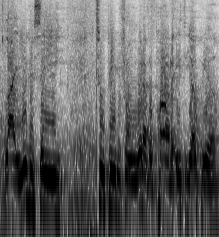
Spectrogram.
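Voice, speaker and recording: A man, talking in an animated, emphatic way in a casual discussion. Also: normal speed, noisy background. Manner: animated, emphatic, rising pitch when arguing.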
